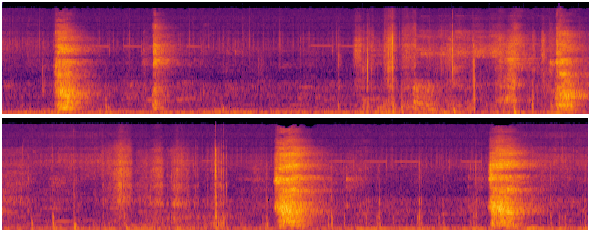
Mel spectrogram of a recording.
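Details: Sick dog with congestive heart failure coughing: four or five short, harsh coughs spaced a few seconds apart.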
